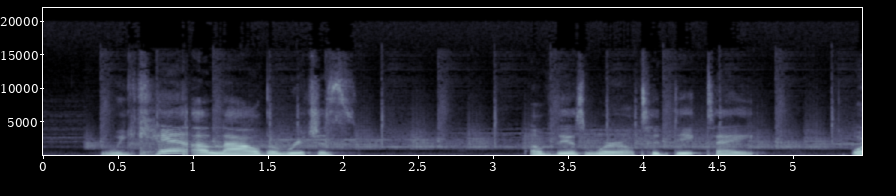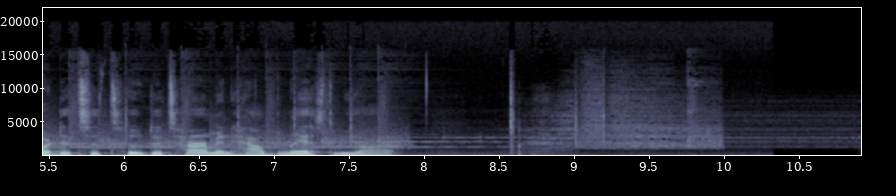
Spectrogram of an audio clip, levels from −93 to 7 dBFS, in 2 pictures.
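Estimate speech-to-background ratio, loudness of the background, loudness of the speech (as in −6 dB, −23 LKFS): 17.5 dB, −40.5 LKFS, −23.0 LKFS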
